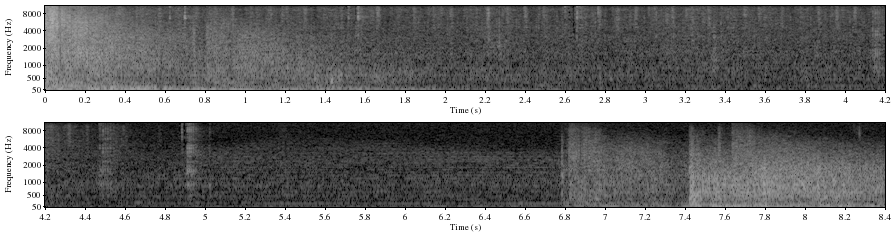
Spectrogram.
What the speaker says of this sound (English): Oh, that was another direct hit to the German tank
